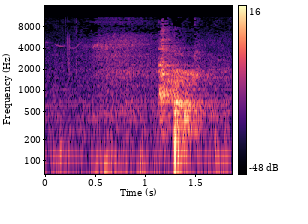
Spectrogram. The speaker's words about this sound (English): Do your coughing, do your blowing.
